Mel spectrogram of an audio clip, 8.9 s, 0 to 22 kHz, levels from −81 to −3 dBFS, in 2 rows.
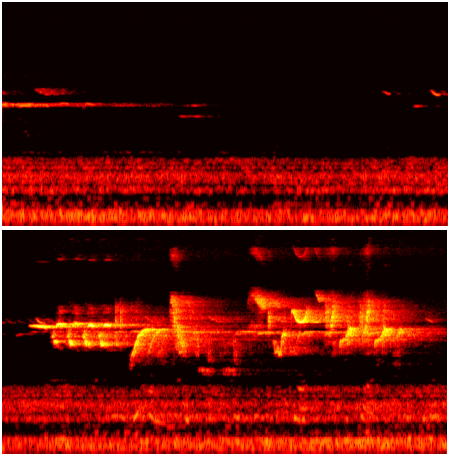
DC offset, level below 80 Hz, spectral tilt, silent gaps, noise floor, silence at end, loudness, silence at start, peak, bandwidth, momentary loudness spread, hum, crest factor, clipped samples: under 0.1%; -54 dBFS; 0 dB/octave; none; -47 dBFS; 0 s; -17 LUFS; 0 s; -4 dBFS; over 20 kHz; 23 LU; none; 20 dB; under 0.1%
